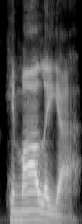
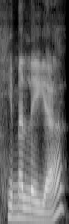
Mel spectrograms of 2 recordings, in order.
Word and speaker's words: Himalaya: in Asia, in India, it's pronounced Himalaya, not Himalaya, not that ugly Himalaya. It's Himalaya.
